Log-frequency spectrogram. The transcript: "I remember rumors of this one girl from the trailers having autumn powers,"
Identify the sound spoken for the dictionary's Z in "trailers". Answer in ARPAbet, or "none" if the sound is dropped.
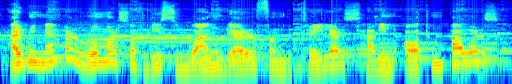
S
